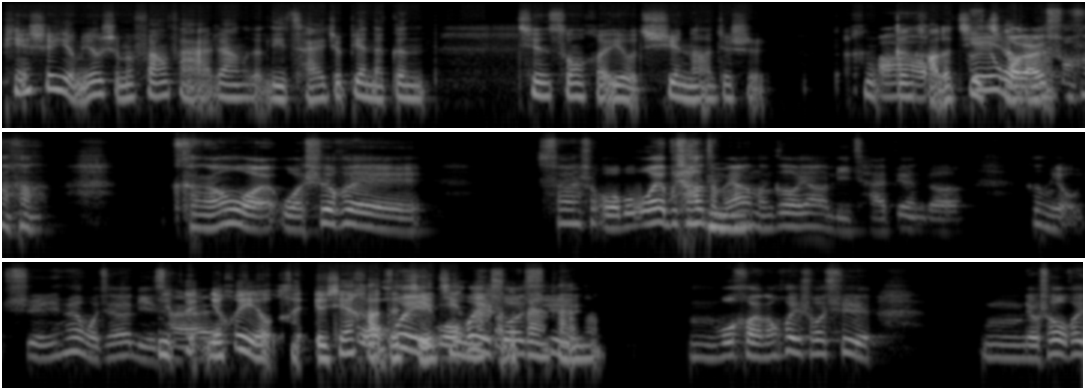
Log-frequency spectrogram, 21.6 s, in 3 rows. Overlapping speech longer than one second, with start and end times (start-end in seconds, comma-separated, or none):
5.8-7.0, 16.8-18.4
